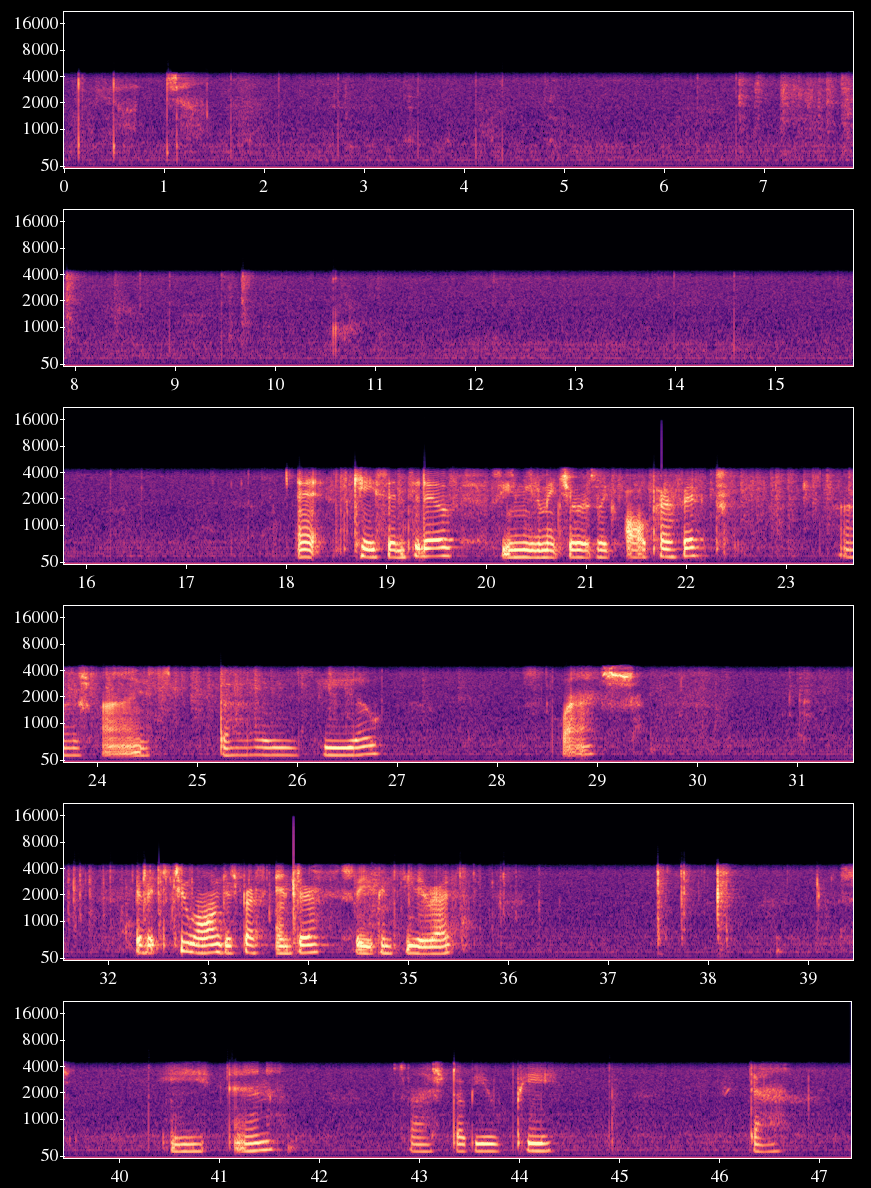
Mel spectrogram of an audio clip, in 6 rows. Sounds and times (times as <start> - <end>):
Inside, small room: 0.0 - 47.3
Speech: 18.0 - 22.5, 23.5 - 26.9, 28.6 - 29.5, 32.3 - 35.6, 40.4 - 41.8, 42.8 - 44.4, 46.3 - 46.8.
